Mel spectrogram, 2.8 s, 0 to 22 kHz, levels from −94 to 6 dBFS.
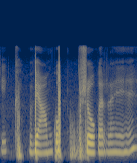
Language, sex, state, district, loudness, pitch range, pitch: Hindi, male, Chhattisgarh, Raipur, -22 LUFS, 180-200 Hz, 190 Hz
